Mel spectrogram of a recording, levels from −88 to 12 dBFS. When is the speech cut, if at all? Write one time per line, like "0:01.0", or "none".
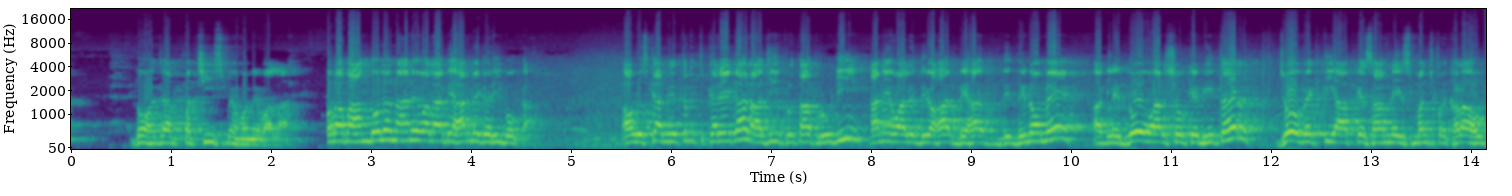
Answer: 0:02.6
0:08.0

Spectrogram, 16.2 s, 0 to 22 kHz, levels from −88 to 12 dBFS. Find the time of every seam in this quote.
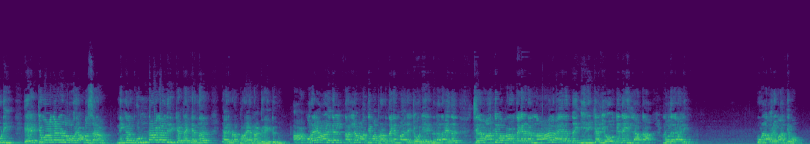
0:05.8

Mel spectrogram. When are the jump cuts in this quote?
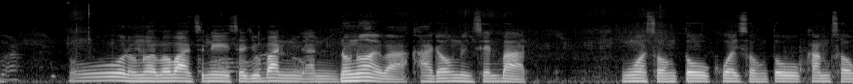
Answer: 0:03.3

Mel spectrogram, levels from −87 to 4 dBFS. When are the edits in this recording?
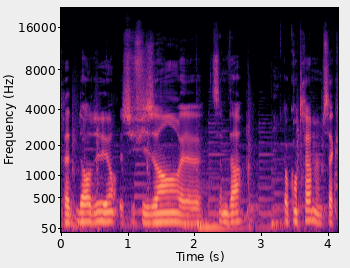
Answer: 0:02.2

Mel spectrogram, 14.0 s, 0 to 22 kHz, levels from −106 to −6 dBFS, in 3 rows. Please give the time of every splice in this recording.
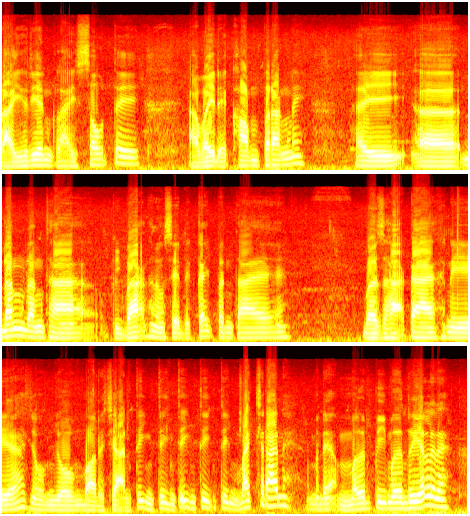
none

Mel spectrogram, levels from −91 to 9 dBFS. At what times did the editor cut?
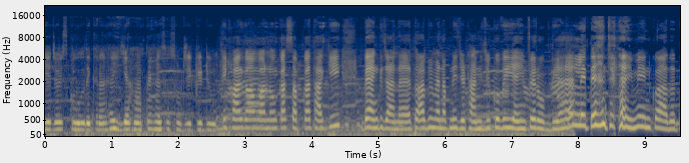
0:02.6
0:07.9

